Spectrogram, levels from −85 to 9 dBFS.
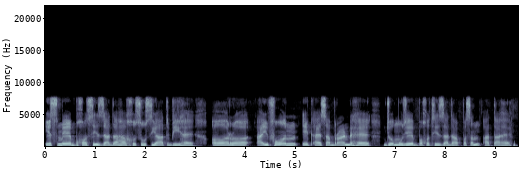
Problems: none marked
